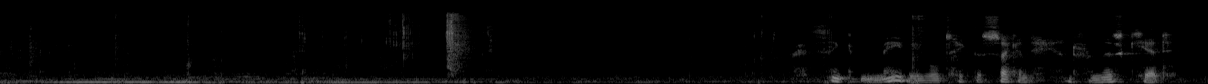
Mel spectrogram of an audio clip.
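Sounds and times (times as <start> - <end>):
packaging crinkling and tearing: 0.0 - 5.1, 6.6 - 7.9.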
